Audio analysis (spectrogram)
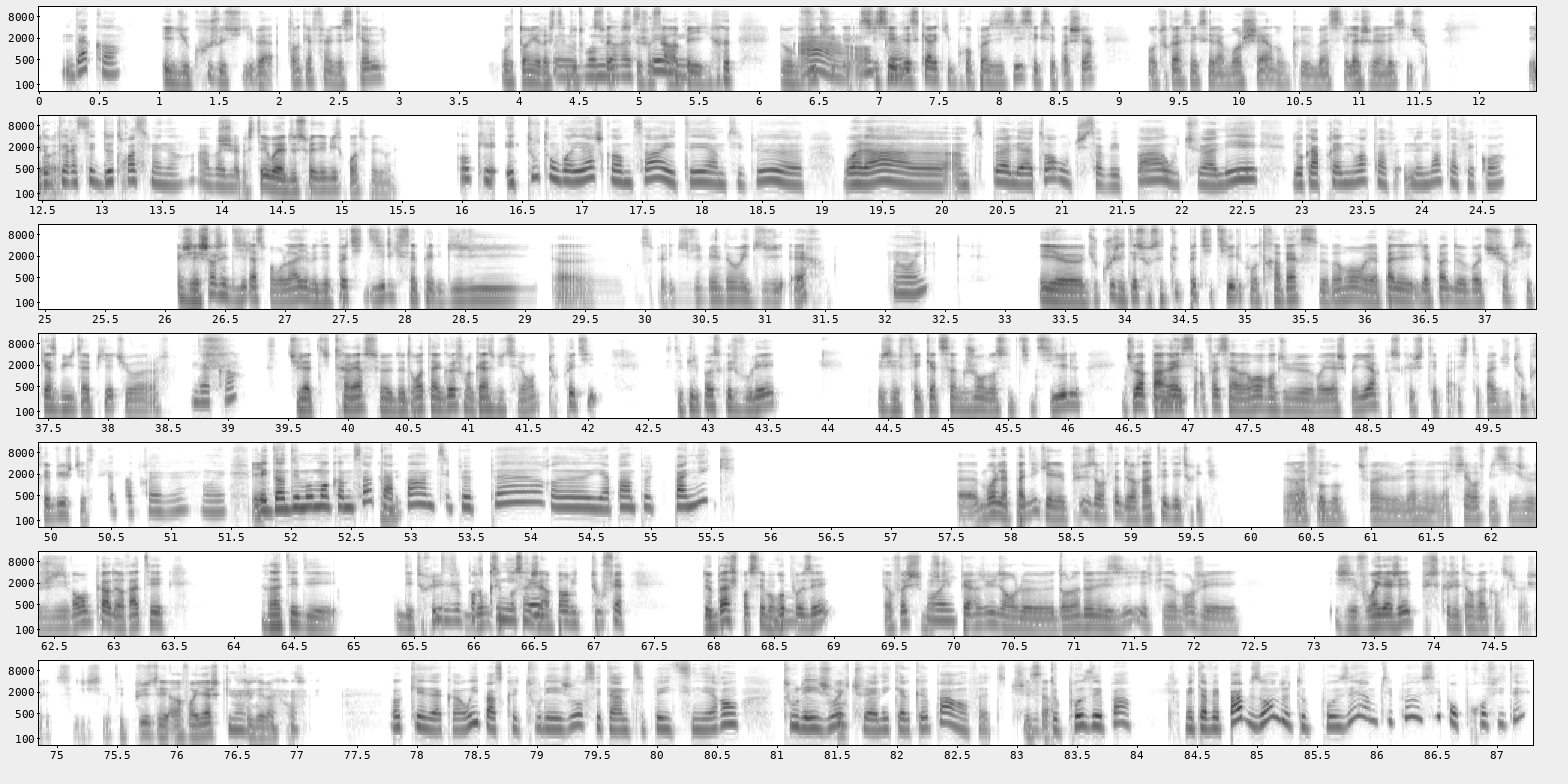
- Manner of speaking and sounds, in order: tapping; chuckle; other background noise; chuckle; in English: "fear of missing"; stressed: "voyagé"; chuckle; stressed: "posais"
- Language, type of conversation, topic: French, podcast, Raconte un moment où tu t’es perdu(e) et où ça a rendu le voyage encore meilleur ?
